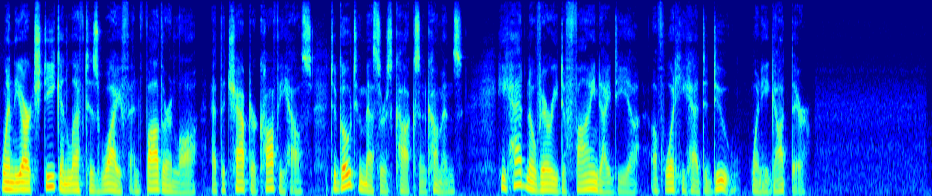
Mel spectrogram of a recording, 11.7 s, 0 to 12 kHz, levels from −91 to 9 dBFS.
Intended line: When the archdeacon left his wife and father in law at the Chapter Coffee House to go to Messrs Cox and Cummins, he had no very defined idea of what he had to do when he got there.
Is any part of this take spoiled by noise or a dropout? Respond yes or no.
no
